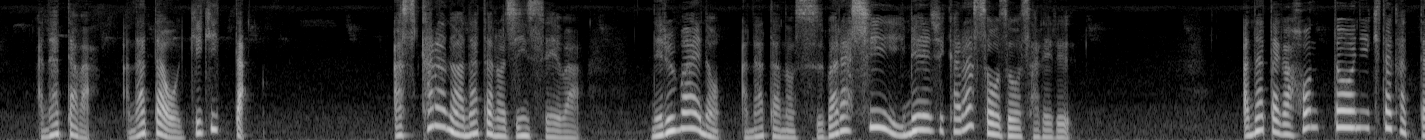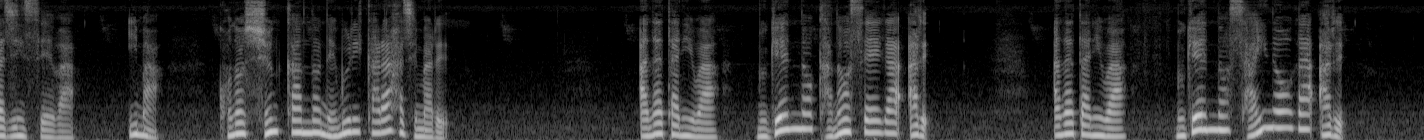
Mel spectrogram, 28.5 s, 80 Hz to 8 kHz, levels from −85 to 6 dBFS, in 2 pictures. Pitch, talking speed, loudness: 175 Hz, 230 characters per minute, -23 LUFS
